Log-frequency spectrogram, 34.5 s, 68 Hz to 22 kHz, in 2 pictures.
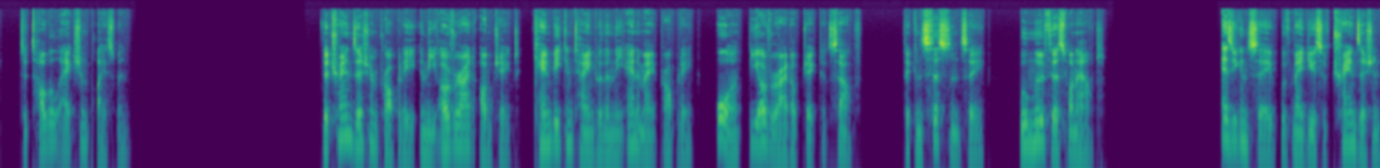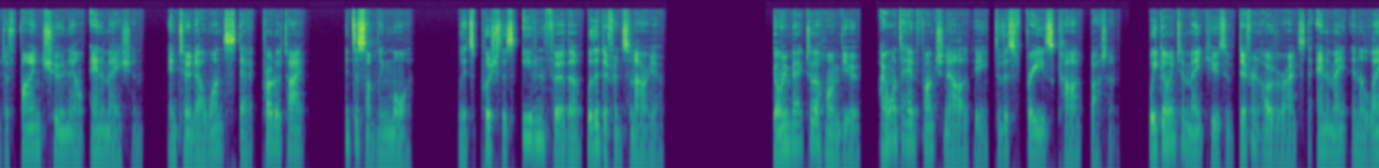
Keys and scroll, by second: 1.0 Tab, 1.9 shift+/, 2.0 shift+space, 2.3 shift+;, 3.2 super+s, 12.5 Down, 12.7 Up, 12.9 Right, 13.3 Left, 13.6 shift+Up, 14.2 alt+Down, 14.5 super+s.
